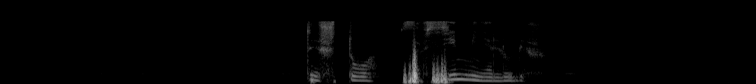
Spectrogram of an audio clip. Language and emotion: Russian, angry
